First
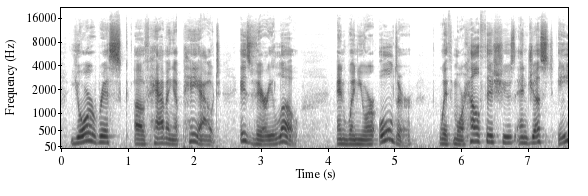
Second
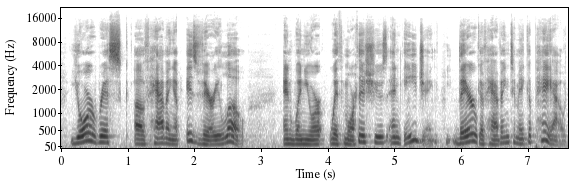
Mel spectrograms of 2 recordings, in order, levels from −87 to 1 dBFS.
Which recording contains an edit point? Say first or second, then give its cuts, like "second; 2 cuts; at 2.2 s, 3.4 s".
second; 5 cuts; at 1.8 s, 4.0 s, 4.4 s, 5.1 s, 6.2 s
